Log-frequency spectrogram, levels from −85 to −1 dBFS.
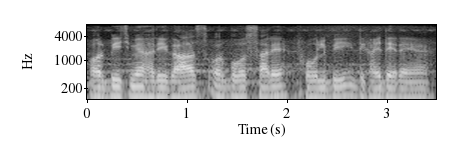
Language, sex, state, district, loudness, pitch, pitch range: Hindi, male, Uttar Pradesh, Saharanpur, -18 LUFS, 105 Hz, 105-110 Hz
